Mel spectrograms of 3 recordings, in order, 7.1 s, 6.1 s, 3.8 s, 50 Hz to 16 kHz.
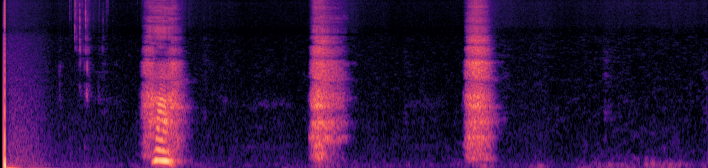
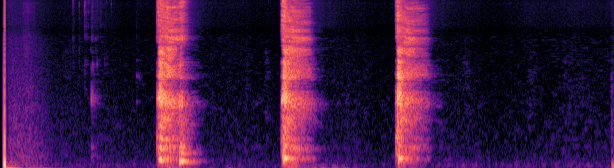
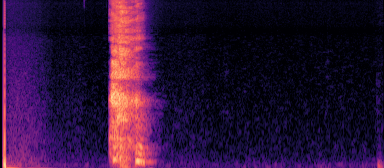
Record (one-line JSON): {"exhalation_length": "7.1 s", "exhalation_amplitude": 21902, "exhalation_signal_mean_std_ratio": 0.28, "three_cough_length": "6.1 s", "three_cough_amplitude": 32768, "three_cough_signal_mean_std_ratio": 0.3, "cough_length": "3.8 s", "cough_amplitude": 32768, "cough_signal_mean_std_ratio": 0.28, "survey_phase": "beta (2021-08-13 to 2022-03-07)", "age": "65+", "gender": "Female", "wearing_mask": "No", "symptom_none": true, "smoker_status": "Never smoked", "respiratory_condition_asthma": false, "respiratory_condition_other": false, "recruitment_source": "REACT", "submission_delay": "1 day", "covid_test_result": "Negative", "covid_test_method": "RT-qPCR", "influenza_a_test_result": "Negative", "influenza_b_test_result": "Negative"}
